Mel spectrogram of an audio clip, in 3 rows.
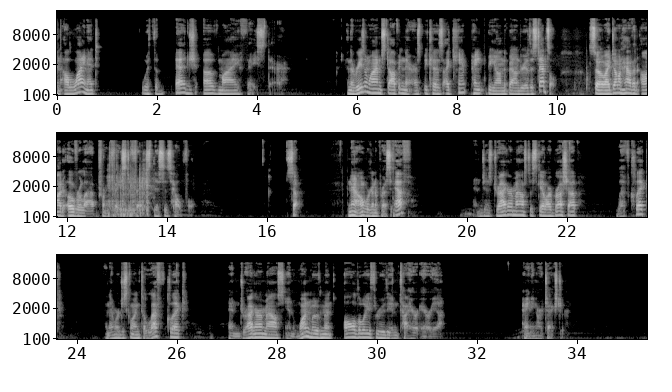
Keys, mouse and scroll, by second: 18.5 f.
